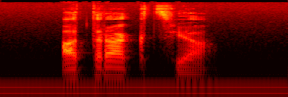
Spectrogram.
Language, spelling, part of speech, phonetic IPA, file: Polish, atrakcja, noun, [aˈtrakt͡sʲja], Pl-atrakcja.ogg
